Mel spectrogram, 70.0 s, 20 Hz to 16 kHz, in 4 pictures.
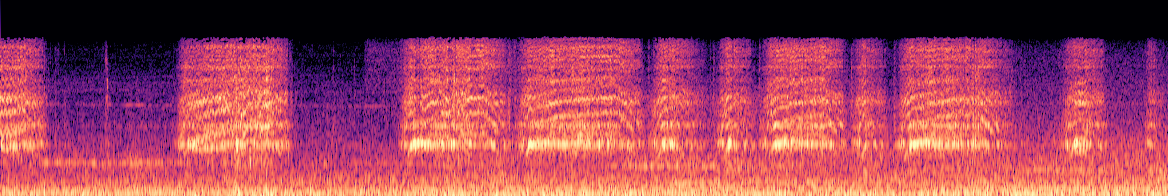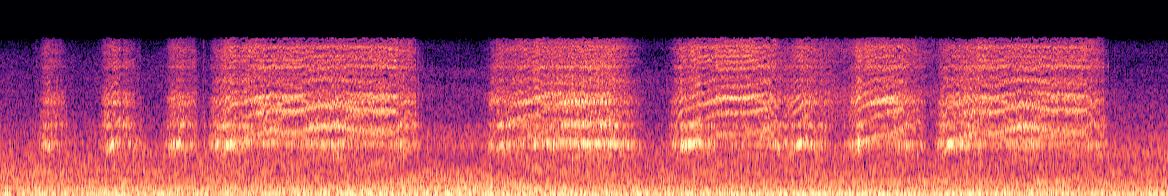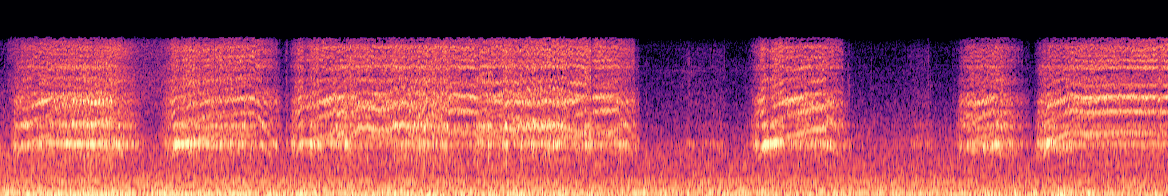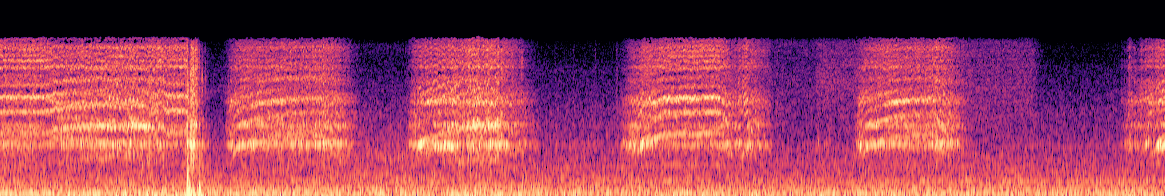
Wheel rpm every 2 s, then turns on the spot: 50, 60, 30, 100, 110, 60, 70, 70, 20, 20, 100, 140, 70, 90, 120, 80, 140, 50, 100, 110, 160, 160, 60, 80, 20, 100, 160, 140, 100, 80, 30, 100, 30, 50, 10.
0-2 4-6 44-46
